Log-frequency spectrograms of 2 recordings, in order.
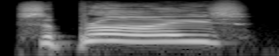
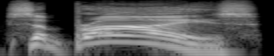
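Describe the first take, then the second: First: High, loud surprise yell. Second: Loud hollered surprise; hollering. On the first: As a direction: shout it out gleefully. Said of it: "yelled Duchess and the kittens". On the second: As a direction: holler it like a band. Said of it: "hollered Scat Cat and the band". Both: A narrator's reading.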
